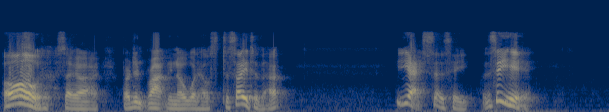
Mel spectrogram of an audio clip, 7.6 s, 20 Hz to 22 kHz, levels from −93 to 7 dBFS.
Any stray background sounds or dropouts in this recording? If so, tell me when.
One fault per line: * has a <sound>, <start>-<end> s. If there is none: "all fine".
all fine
